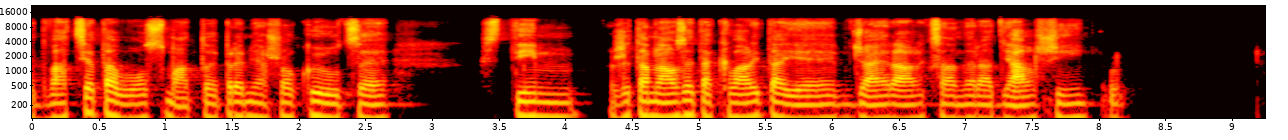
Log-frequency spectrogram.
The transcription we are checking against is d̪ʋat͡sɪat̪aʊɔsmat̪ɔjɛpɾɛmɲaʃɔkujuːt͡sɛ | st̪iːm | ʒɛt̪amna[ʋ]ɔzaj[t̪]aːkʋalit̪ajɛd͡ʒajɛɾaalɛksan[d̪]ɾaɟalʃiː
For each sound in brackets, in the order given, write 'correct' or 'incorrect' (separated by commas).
incorrect, correct, correct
